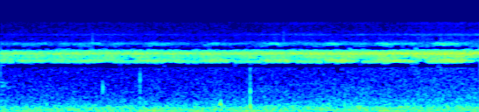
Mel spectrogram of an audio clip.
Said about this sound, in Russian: Но тихо, вот уже запели цикады.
